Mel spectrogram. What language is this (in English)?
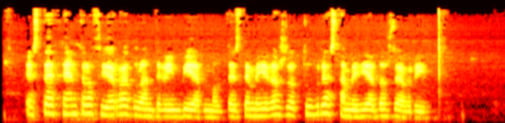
Spanish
